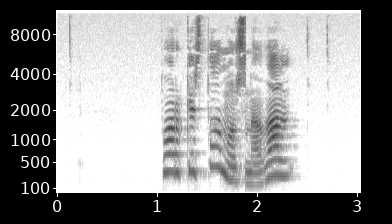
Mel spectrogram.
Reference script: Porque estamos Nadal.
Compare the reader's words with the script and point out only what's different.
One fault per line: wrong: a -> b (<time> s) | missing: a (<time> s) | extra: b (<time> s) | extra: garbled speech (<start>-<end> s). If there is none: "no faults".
no faults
